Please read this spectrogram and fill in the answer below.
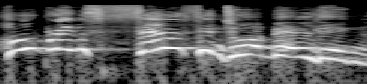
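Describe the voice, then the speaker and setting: A put-on character voice at an extremely high pitch swings very widely in tone and moves at a fairly slow pace. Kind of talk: stern, demanding. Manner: harsh, scolding.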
